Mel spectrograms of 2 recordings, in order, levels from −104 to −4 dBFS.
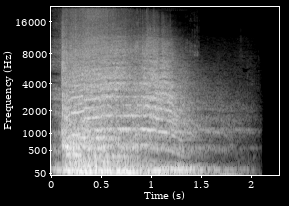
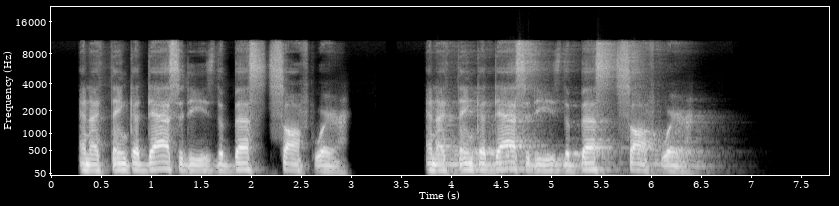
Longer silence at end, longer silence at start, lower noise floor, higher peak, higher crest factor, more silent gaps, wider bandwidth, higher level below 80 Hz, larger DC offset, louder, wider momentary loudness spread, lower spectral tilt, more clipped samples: second, 0.45 s vs 1.25 s; second, 0.05 s vs 0.3 s; second, -39 dBFS vs -71 dBFS; about the same, 0 dBFS vs -2 dBFS; about the same, 16 dB vs 16 dB; second, none vs 3.35-3.46 s; first, over 20 kHz vs 11 kHz; first, -22 dBFS vs -50 dBFS; neither; first, -14 LUFS vs -18 LUFS; first, 14 LU vs 6 LU; about the same, -4.5 dB/octave vs -5 dB/octave; neither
